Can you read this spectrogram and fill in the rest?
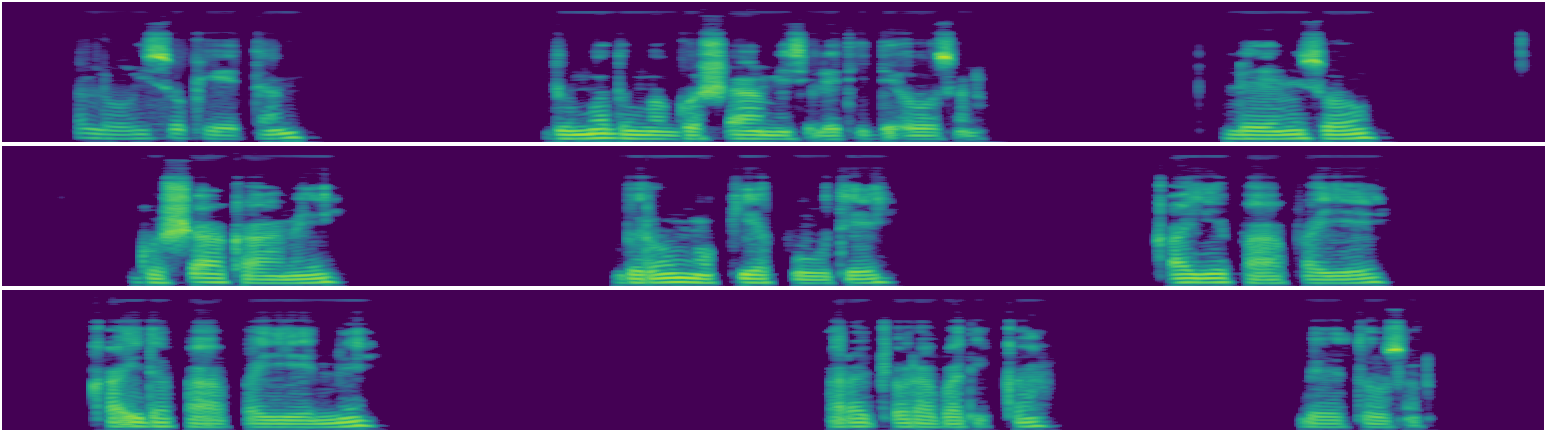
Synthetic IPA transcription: kɐloːhɪsɔke̞ːt̪ːɐn | d̪ʊmːɐd̪ʊmːɐɡɔʃːaːmɪsɪlɛt̪ɪd̪ɛʔo̞ːsɔnɐ | le̞ːmɪsoː | ɡɔʃːaːkaːmeː | bɪɾʔɔnmɔkːɪjɐpuːt̪eː | kʼɐjɛpaːpːɐjeː | kʼʰɐ̰ʔɪ̰d̪ɐpaːpːɐjeːnːɛ | hɐ̰ɾʔɐt͡ʃʼɔɾʔɐbɐt̪ɪkːɐ | be̞ːt̪ːo̞ːsɔnɐ̥

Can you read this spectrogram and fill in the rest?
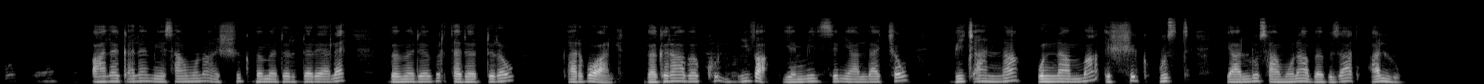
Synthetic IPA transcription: b̥aləkʼələmjɛsamonaɨʃːɨɡbəməd̪əɾd̪əɾjalaj | bəməd̪əβɨɾt̪ʰəd̪əɾd̪ɨɾəw | kʼəɾbəwal | bəɡɨɾabəkʰːulːivajɛmːilsɨmjalːat͡ʃːɛw | bɨt͡ʃʼaɨnːawʊnːamːaʔɨʃːɨɡwʊst̪ʼ | jalːusamonabəβɨzat̪alːu

